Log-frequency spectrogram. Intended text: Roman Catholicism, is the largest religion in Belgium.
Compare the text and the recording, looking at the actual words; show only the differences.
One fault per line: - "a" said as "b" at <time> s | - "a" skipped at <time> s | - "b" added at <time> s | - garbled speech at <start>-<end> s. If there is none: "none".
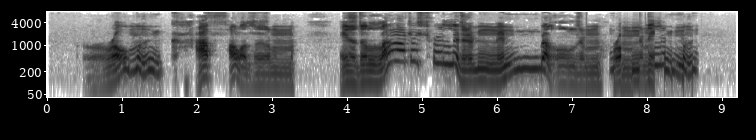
- garbled speech at 7.5-8.7 s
